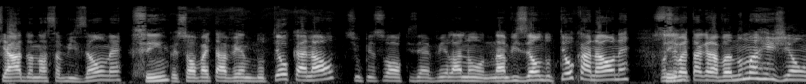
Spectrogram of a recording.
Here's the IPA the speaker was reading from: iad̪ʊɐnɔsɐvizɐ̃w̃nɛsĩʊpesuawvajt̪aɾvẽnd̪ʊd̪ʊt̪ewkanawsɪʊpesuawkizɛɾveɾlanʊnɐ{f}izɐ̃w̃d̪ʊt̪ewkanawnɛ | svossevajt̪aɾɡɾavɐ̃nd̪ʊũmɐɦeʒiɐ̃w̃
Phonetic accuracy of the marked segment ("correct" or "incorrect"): incorrect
